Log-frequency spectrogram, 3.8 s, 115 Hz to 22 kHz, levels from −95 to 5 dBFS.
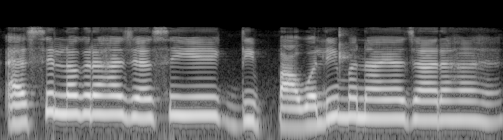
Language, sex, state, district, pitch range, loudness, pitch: Hindi, female, Bihar, Patna, 230-295 Hz, -13 LUFS, 260 Hz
